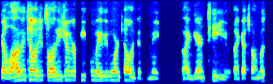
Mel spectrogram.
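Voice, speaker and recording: A man's voice: mid-range voice, rapid-fire, no echo, muffled recording. A man in his forties chatting as co-host, blunt and profane, rambling with lots of restarts. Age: 40s. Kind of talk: casual chat.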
